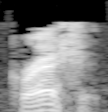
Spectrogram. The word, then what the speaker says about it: Gratiot: So Gratiot is pronounced Grashit.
